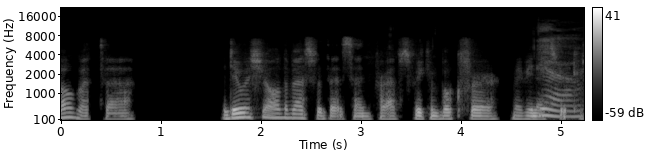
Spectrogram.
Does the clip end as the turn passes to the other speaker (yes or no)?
yes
